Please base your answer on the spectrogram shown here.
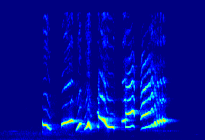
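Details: Oriental magpie-robin song, nagan and ngobra style, aimed at provoking other magpie-robins to sing: about six bright, slurred whistles in quick sequence over under two seconds.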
